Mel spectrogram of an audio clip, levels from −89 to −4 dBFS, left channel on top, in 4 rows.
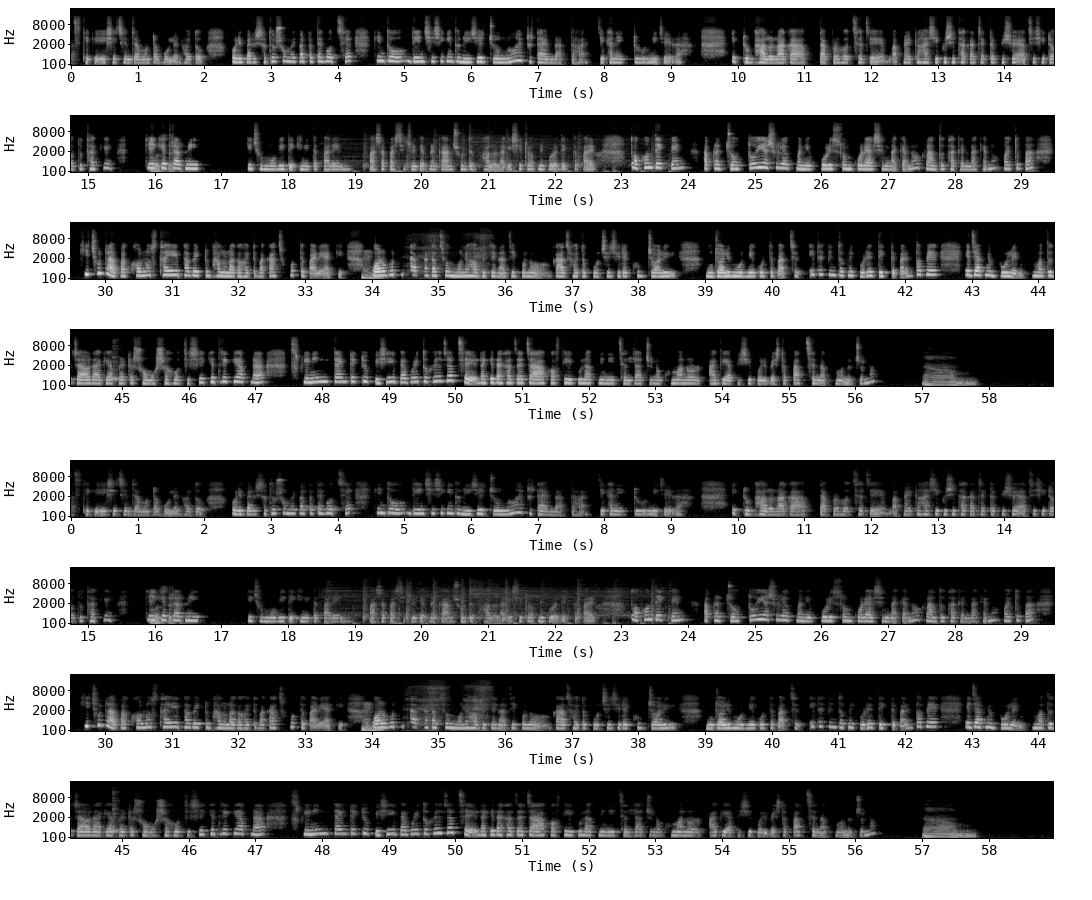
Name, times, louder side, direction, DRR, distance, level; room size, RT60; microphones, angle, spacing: voice 1, 0.0-15.6 15.9-16.7 17.4-19.0 19.2-24.0 24.2-56.3, left 4 dB, 65° left, 0.4 m, -35 dB
sound 1, 18.4-23.9, right 3 dB, 55° right, 0.9 m, -56 dB
voice 2, 33.9-34.2 57.0-57.8, right 1 dB, 5° right, 0.3 m, -41 dB
Burping eructation, 34.5-36.2 44.9-45.6, equal, 30° right, 1.1 m, -54 dB
3.8 x 2.5 x 2.2 m
head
